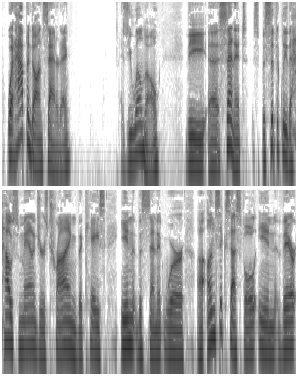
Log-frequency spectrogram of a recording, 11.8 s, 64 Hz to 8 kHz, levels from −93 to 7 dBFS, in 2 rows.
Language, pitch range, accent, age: English, 100-130 Hz, American, 30-49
